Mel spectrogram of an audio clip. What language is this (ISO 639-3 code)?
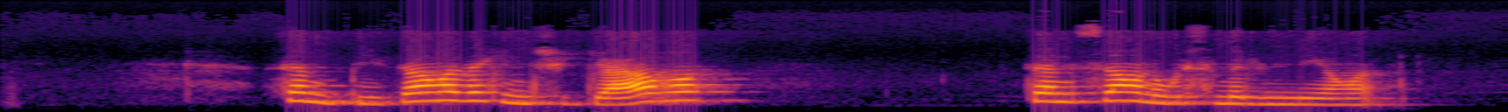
kab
